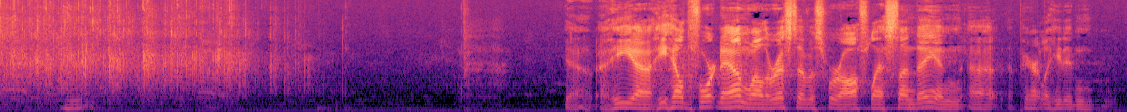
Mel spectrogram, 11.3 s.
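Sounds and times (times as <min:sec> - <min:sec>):
audience clapping hands: 0:00.0 - 0:03.6, 0:06.4 - 0:07.9
speech: 0:00.6 - 0:01.0, 0:05.7 - 0:11.0.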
